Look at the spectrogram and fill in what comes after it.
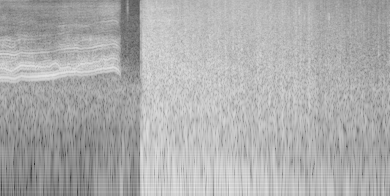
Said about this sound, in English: He's trying to take your staff. And he takes it and he breaks it and it explodes.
